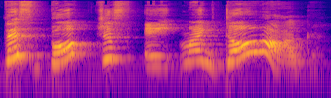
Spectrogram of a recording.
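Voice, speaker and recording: Woman as a plucky, high-voiced little girl. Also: wildly swooping pitch, takes it slowly, sharp tone, exaggerated voice. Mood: exasperated. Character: plucky, polite little girl in a picture book.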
